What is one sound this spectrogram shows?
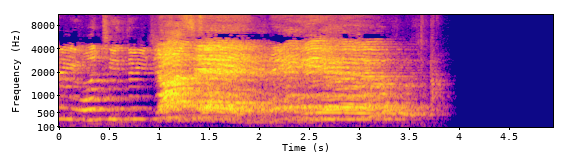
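Young women cheer and shout together.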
